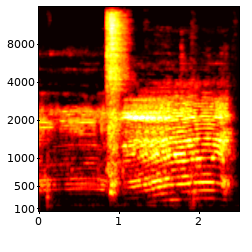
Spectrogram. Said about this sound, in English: Is that a cow? Yeah. That's a cow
